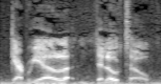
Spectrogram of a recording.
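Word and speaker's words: Gabriele Dell'Otto: Writer Keith Gifin and artist Andrea Devito along with Gabrielle Deloto, that's how you pronounce it, providing jaw-dropping covers are ready to rock Marvel space to its core with this cosmic epic.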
